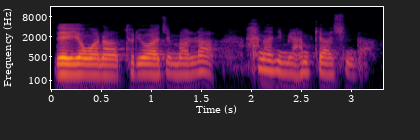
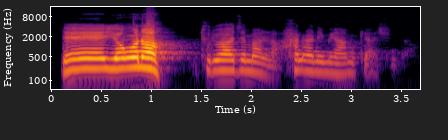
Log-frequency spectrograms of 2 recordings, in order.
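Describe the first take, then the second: First: Murmured self-encouragement, firm first word then easing; reciting to oneself. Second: Proclaiming to one's soul. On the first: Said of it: "이 말씀을 갖다가 읊조리는 거예요". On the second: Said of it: "이렇게 계속해서 선포하고 읊조리니까". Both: Shown as a demonstration.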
